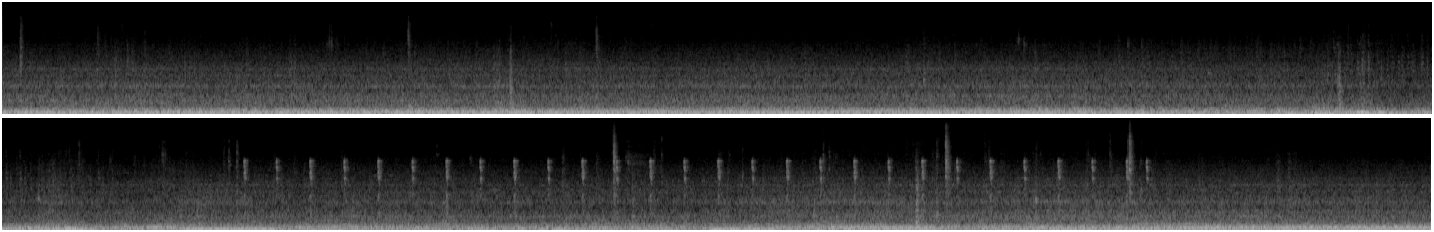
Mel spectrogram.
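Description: A heavy vehicle's engine and road noise drone steadily, heard from inside the cab. A little over halfway in, a turn-signal indicator ticks about three times a second for roughly nine seconds as the vehicle nears a roundabout.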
